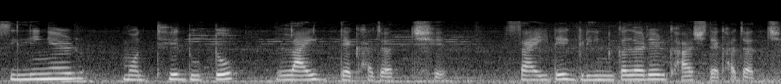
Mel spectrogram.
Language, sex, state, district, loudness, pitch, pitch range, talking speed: Bengali, female, Assam, Hailakandi, -16 LUFS, 210 Hz, 150-225 Hz, 90 wpm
